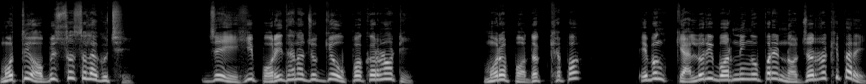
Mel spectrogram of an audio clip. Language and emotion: Odia, surprised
